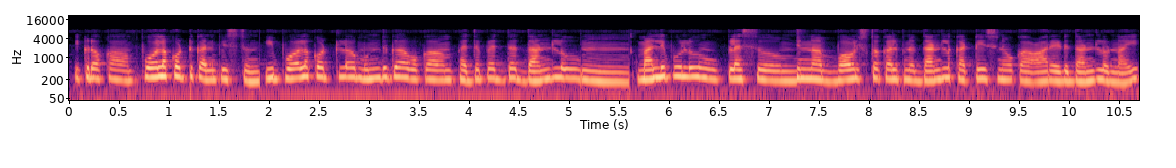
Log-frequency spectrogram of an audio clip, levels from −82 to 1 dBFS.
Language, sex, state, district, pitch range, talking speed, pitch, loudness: Telugu, female, Andhra Pradesh, Visakhapatnam, 195-225 Hz, 150 wpm, 210 Hz, -16 LUFS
